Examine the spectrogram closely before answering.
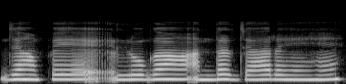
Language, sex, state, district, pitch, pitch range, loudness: Hindi, female, Delhi, New Delhi, 230 Hz, 220-235 Hz, -14 LUFS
